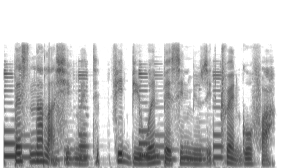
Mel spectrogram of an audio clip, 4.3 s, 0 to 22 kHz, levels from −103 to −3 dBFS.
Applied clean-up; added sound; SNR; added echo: none; Electric guitar; 6 dB; none.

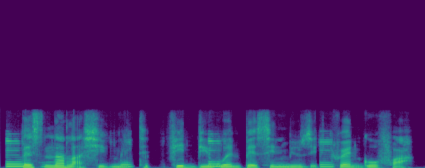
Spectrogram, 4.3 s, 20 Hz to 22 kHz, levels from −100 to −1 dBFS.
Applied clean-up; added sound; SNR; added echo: neural diffusion model UNIVERSE++.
